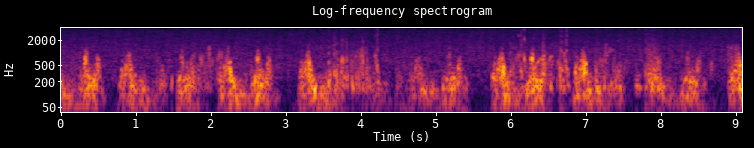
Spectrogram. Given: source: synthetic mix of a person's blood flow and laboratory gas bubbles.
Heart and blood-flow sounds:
Doppler ultrasound of blood flow; precordium
1.46-1.50 s: bubbles
1.60-2.19 s: bubbles
3.52-4.27 s: bubbles
5.97-6.80 s: bubbles
7.10-7.40 s: bubbles
7.43-7.50 s: bubbles
7.66-8.04 s: bubbles
8.67-8.71 s: bubbles
8.89-9.10 s: bubbles
From the record:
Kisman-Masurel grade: 221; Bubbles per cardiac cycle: several, 3 to 8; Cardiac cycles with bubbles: 10 to 50%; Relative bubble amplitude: barely perceptible (0.100 to 0.250); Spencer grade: 2 (many but less than half of the cardiac periods contain bubble signals, singularly or in groups); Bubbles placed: only in the low amplitude regions of the cardiac cycle

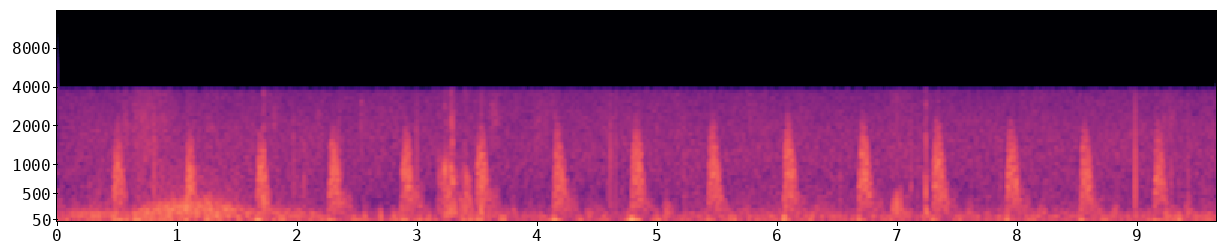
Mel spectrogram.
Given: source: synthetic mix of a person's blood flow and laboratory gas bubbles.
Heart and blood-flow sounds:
Doppler ultrasound of blood flow; subclavian vein
1.06-1.15 s: bubbles
1.69-1.77 s: bubbles
3.15-3.58 s: bubbles
6.93-7.10 s: bubbles
7.21-7.29 s: bubbles
From the record:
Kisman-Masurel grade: 122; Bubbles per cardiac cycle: 1 to 2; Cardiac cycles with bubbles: 10 to 50%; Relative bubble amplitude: moderate (0.250 to 0.450); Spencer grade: 2 (many but less than half of the cardiac periods contain bubble signals, singularly or in groups); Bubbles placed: anywhere in the cardiac cycle

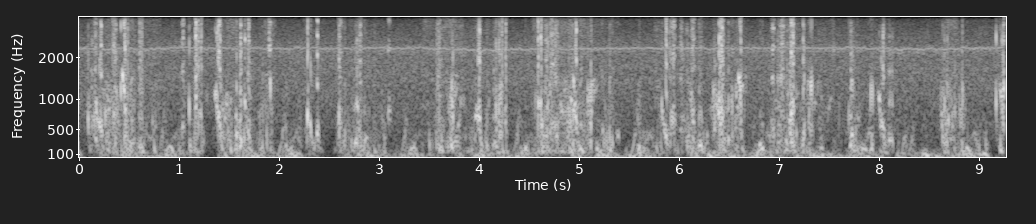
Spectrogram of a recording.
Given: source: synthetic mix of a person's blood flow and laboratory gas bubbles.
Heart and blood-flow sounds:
Doppler ultrasound of blood flow; precordium
0.00-0.06 s: bubbles
0.08-0.84 s: bubbles
1.00-1.31 s: bubbles
1.35-2.00 s: bubbles
2.27-2.47 s: bubbles
2.56-3.15 s: bubbles
3.46-4.38 s: bubbles
4.54-5.45 s: bubbles
5.77-6.71 s: bubbles
6.92-7.87 s: bubbles
7.91-8.22 s: bubbles
8.62-8.92 s: bubbles
8.99-9.28 s: bubbles
From the record:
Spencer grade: 4 (maximum detectable bubble signal sounding continuously throughout systole and diastole of every cardiac period, and overriding the amplitude of the normal cardiac signals); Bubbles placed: only in the low amplitude regions of the cardiac cycle

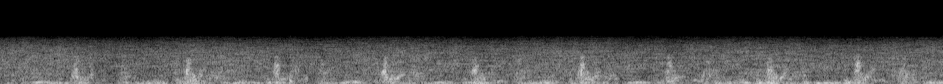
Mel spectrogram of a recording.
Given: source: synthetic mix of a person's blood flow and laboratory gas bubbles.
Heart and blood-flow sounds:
Doppler ultrasound of blood flow; precordium
2.86-3.10 s: bubbles
From the record:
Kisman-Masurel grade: 112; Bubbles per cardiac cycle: 1 to 2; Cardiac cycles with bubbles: 1 to 10%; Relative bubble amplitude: moderate (0.250 to 0.450); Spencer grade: 1 (occasional bubble signal discernible with the cardiac motion signal, with majority of cardiac periods free of bubbles); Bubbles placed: only in the low amplitude regions of the cardiac cycle

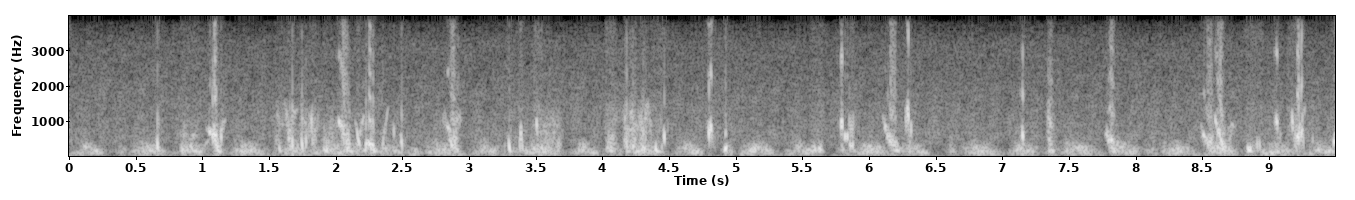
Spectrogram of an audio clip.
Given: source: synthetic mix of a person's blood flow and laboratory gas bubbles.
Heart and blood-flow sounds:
Doppler ultrasound of blood flow; precordium
0.00-0.02 s: bubbles
0.63-0.71 s: bubbles
0.82-1.18 s: bubbles
1.54-2.54 s: bubbles
2.79-2.95 s: bubbles
3.26-3.71 s: bubbles
4.01-4.12 s: bubbles
4.14-4.50 s: bubbles
4.75-4.85 s: bubbles
4.88-4.96 s: bubbles
5.55-5.67 s: bubbles
5.75-5.92 s: bubbles
6.09-6.35 s: bubbles
7.12-7.19 s: bubbles
7.32-7.41 s: bubbles
7.76-7.89 s: bubbles
8.48-8.75 s: bubbles
8.81-8.96 s: bubbles
9.03-9.37 s: bubbles
9.46-9.50 s: bubbles
From the record:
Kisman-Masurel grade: 243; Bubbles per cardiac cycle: several, 3 to 8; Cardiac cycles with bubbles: 100%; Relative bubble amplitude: loud (0.450 to 0.775); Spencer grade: 3 (all of the cardiac periods contain showers or single bubble signals, but not dominating or overriding the cardiac motion signals); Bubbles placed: only in the low amplitude regions of the cardiac cycle

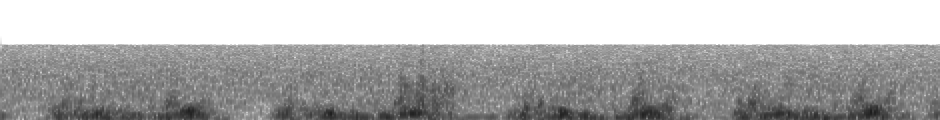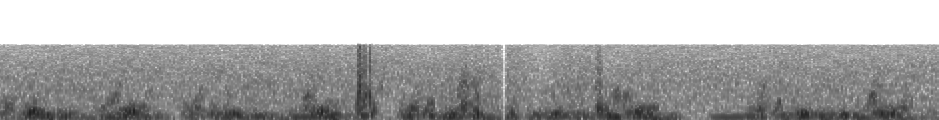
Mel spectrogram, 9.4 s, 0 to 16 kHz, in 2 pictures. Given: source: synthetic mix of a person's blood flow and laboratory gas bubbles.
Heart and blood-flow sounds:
Doppler ultrasound of blood flow; precordium
1.98-2.28 s: bubbles
6.44-6.61 s: bubbles
6.97-7.11 s: bubbles
7.66-7.79 s: bubbles
8.88-8.96 s: bubbles
From the record:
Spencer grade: 2 (many but less than half of the cardiac periods contain bubble signals, singularly or in groups); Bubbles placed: only in the low amplitude regions of the cardiac cycle

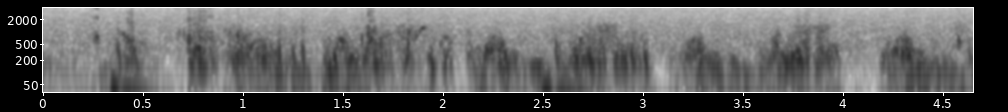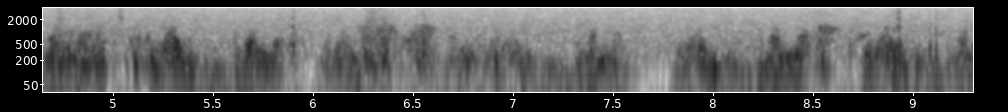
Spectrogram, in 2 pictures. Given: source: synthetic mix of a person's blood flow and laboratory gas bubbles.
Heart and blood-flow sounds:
Doppler ultrasound of blood flow; precordium
0.24-0.30 s: bubbles
0.35-0.51 s: bubbles
0.66-1.31 s: bubbles
1.40-1.51 s: bubbles
1.55-2.06 s: bubbles
2.10-2.18 s: bubbles
2.54-3.06 s: bubbles
3.56-4.00 s: bubbles
4.27-4.34 s: bubbles
4.55-5.41 s: bubbles
5.86-5.95 s: bubbles
6.11-6.18 s: bubbles
6.21-6.63 s: bubbles
6.88-6.97 s: bubbles
8.40-9.16 s: bubbles
From the record:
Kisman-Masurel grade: 232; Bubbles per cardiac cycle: several, 3 to 8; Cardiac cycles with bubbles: 50 to 99%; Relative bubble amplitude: moderate (0.250 to 0.450); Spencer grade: 3 (all of the cardiac periods contain showers or single bubble signals, but not dominating or overriding the cardiac motion signals); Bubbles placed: anywhere in the cardiac cycle

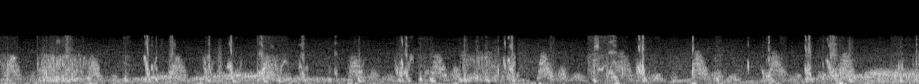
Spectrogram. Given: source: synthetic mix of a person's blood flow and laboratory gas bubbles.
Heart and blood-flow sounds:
Doppler ultrasound of blood flow; subclavian vein
0.00-0.19 s: bubbles
0.37-0.88 s: bubbles
1.22-1.33 s: bubbles
1.41-1.61 s: bubbles
1.66-1.78 s: bubbles
2.00-2.17 s: bubbles
2.24-2.42 s: bubbles
2.57-2.88 s: bubbles
2.98-3.09 s: bubbles
3.26-3.38 s: bubbles
3.48-3.67 s: bubbles
3.92-4.38 s: bubbles
4.57-5.21 s: bubbles
5.48-5.54 s: bubbles
5.88-6.29 s: bubbles
6.34-6.62 s: bubbles
6.70-6.79 s: bubbles
6.90-6.97 s: bubbles
7.15-7.23 s: bubbles
7.46-7.53 s: bubbles
7.58-7.88 s: bubbles
8.05-8.15 s: bubbles
8.20-8.57 s: bubbles
8.77-8.83 s: bubbles
8.89-9.20 s: bubbles
From the record:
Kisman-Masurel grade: 243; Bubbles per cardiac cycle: several, 3 to 8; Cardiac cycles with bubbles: 100%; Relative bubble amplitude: loud (0.450 to 0.775); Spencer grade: 3 (all of the cardiac periods contain showers or single bubble signals, but not dominating or overriding the cardiac motion signals); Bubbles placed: anywhere in the cardiac cycle

